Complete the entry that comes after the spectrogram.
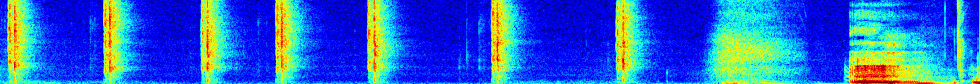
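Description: A Schrade Uproar out-the-front knife snaps its blade out and back with seven crisp, evenly spaced metallic clicks, close and alone, followed by a brief rustle and a louder handling scrape.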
